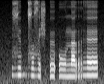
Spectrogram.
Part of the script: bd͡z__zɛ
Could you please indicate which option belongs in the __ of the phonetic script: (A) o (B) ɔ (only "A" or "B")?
A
